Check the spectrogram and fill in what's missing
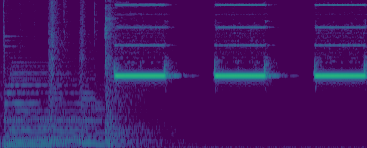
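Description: A microwave oven finishes its timer with three evenly spaced, clear electronic beeps, each about half a second long, preceded by the low hum and rattle of the running oven.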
